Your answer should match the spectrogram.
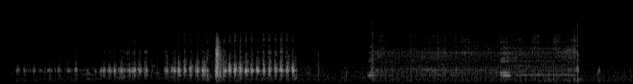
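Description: Handmade analog voice recorder running: a faint scratchy rattle that grows louder over about three seconds, then a steady hiss for about two seconds.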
